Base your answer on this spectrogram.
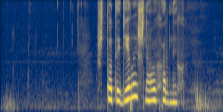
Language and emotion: Russian, neutral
